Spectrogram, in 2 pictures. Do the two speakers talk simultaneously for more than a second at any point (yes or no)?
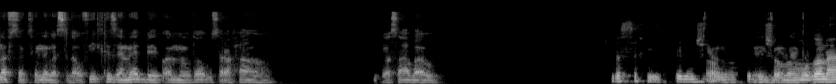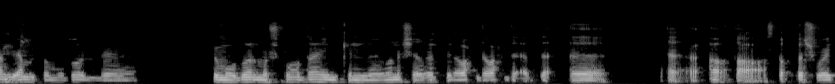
yes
